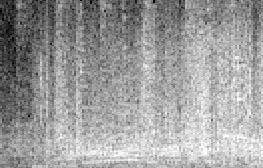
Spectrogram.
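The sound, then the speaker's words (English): A truck engine roars as the truck slides backward despite driving forward. A loud, continuous drone runs throughout, mixed with a skidding squeal. “He starts the engine and drives forward, but the truck keeps sliding back.”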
